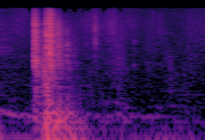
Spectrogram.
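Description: A door shutting with a single heavy thump about half a second in, ringing briefly in a small room.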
